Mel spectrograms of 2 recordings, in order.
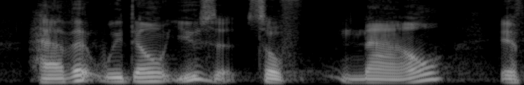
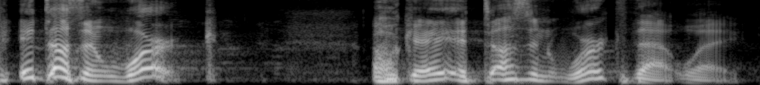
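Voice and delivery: emphatic; 5 semitones higher, 11 dB louder, slower than usual. Real, not acted. Preacher driving the point home.

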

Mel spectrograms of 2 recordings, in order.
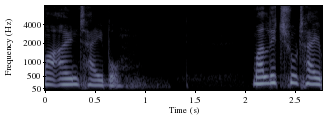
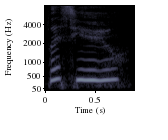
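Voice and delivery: high sing-out, acted sweetness; good-hearted blessing; 9 semitones higher than usual. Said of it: "turn up with a good heart".

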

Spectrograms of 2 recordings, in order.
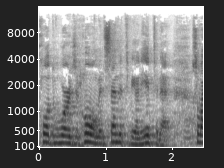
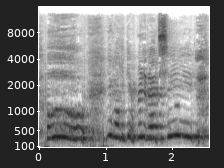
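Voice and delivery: much higher, whiny, laughing mock wail; mock panicked crew; 9 semitones higher than usual. Mimicking his crew begging to cut the scene, high mock wail. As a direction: whine it like a crew in despair.

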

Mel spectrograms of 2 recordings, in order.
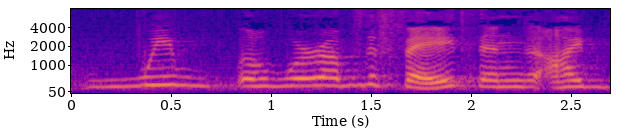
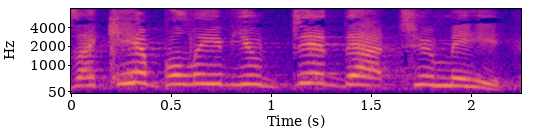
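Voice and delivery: mother's outrage; 5 semitones higher than usual. Retold or imitated. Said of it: "And she says".

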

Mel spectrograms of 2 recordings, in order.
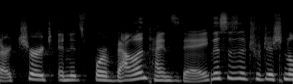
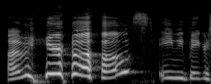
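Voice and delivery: unsure; 6 semitones higher, 12 dB louder than usual. Real, not acted. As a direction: blurt it as a laughing, high-rising question. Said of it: "Say that with confidence".

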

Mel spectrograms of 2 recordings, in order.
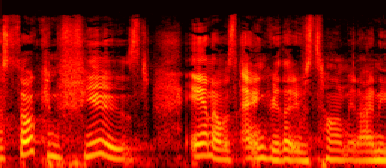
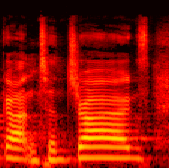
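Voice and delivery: ordinary delivery

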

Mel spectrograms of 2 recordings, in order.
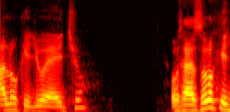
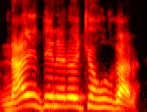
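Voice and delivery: arrogant sinner; 7 semitones higher than usual. Retold or imitated. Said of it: "usted se ha topado a esos".

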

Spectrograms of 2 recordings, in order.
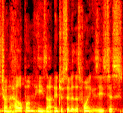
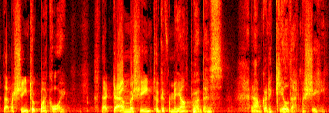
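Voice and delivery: Daniel Day-Lewis impression. Vlogger mimicking the gambler who sounds like Daniel Day-Lewis, menacing impression. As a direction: lean into a brooding, deliberate old-timey threat. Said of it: "He sounds exactly like Daniel Day-Lewis in There Will Be Blood".

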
